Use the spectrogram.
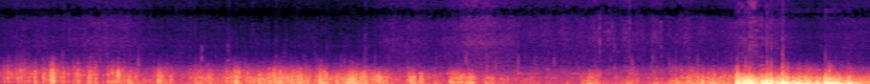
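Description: Thunder from a lightning storm over a lake during a bass fishing tournament rumbles continuously and loudly overhead, with steady rain hissing underneath and a sharper, louder surge of rumble near the end.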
